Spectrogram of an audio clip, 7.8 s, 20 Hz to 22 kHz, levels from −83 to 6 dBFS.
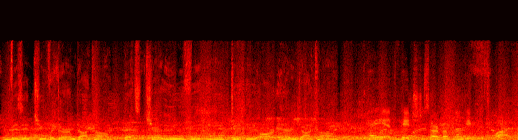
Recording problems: murmuring crowd; loud; throughout; 1 dB below the speech

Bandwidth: 15.5 kHz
